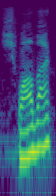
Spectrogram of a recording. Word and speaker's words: Schwalbach: Kevin Smith is here, and Jennifer, and tell me if I mispronounced this, Schwalbach. – Perfect.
